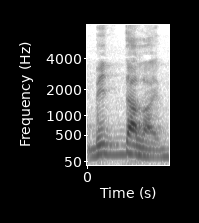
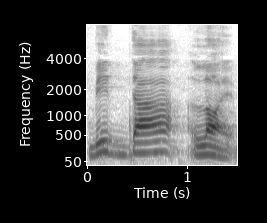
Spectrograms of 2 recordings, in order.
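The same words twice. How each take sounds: First: Said in the usual way. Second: বিদ্যালয় very slowly, a gap after each syllable. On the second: Shown as a demonstration. Teacher showing class the syllables, বিদ্যালয় slowly broken up.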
